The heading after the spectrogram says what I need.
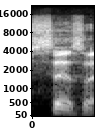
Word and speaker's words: SZA: SZA. I was expecting. That's how you pronounce that? Yeah. Okay. Like RZA and Jizza from the Wu-Tang.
